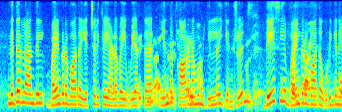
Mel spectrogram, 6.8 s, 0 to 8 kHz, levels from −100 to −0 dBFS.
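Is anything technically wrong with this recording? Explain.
Yes, there are two problems: echo leak and speech suppressed in double talk.

Echo leak: from 0.0 to 0.16 s a faint delayed copy of the speech trails by 186 ms. From 3.5 s to the end, a much stronger copy follows at 252 ms. This is likely a far-end loudspeaker echo that its canceller failed to remove.

Speech suppressed in double talk: between 2.5 and 3.72 s, about 0.3 s of speech dips by up to roughly 20 dB. Between 4.27 and 6.18 s, around 0.7 s drops by similar depths, and from 6.78 to 6.85 s there is a slight dip. The cause is likely an echo canceller turning down the talker while both sides spoke at once.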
